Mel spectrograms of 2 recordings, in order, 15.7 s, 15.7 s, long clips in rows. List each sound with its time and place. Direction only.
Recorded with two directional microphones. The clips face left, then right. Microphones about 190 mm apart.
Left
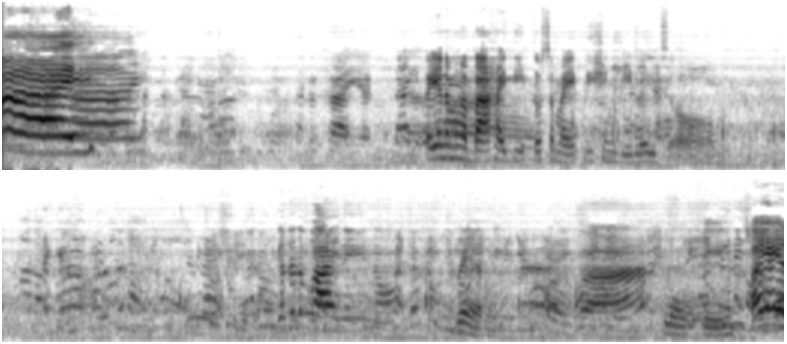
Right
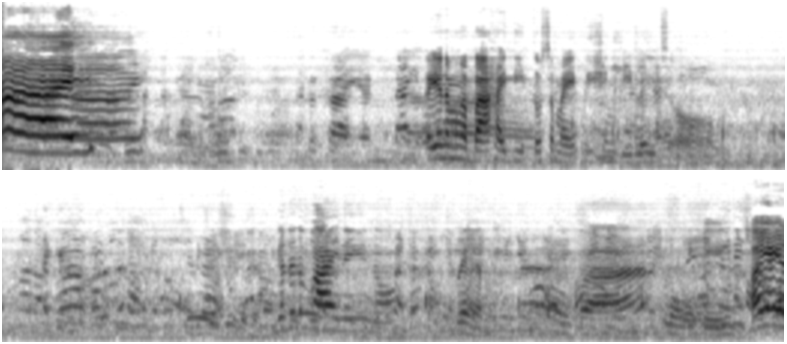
0.0 s child singing: 15° right (ahead or behind)
0.9 s child singing: 45° right (ahead or behind)
4.2 s a woman's voice: centre (ahead or behind)
10.5 s speech: 10° right (ahead or behind)
12.4 s speech: 20° left (ahead or behind)
13.7 s speech: 15° right (ahead or behind)
15.2 s a woman's voice: 5° right (ahead or behind)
